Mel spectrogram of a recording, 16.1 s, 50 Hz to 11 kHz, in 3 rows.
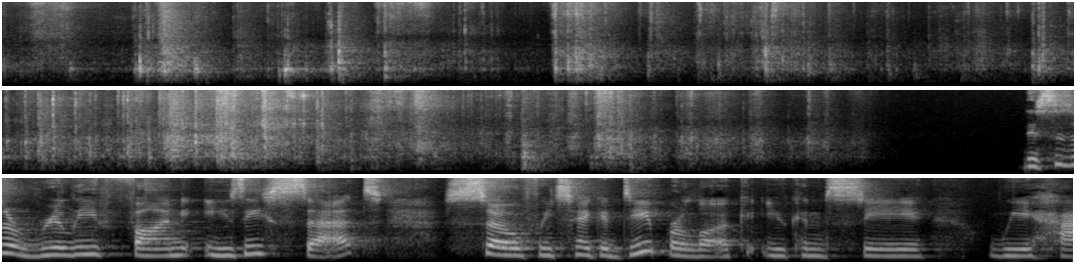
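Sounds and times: plastic packaging crinkling: 0.0s - 9.8s.

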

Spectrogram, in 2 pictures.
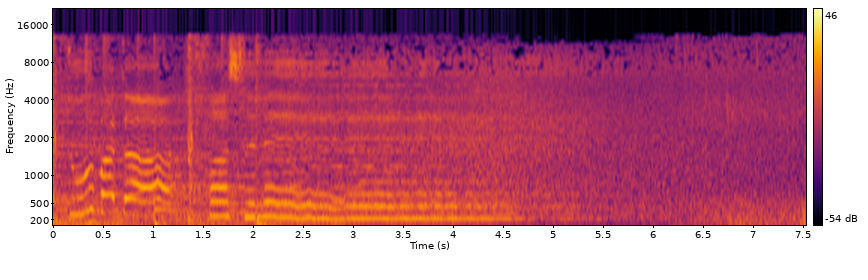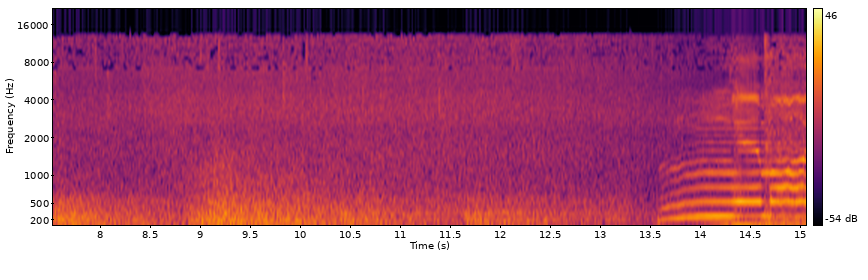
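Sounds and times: steady rain: 2.2s - 15.0s
thunder rumbling: 3.4s - 15.0s.

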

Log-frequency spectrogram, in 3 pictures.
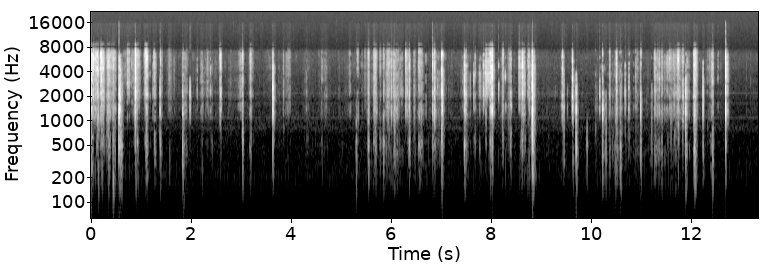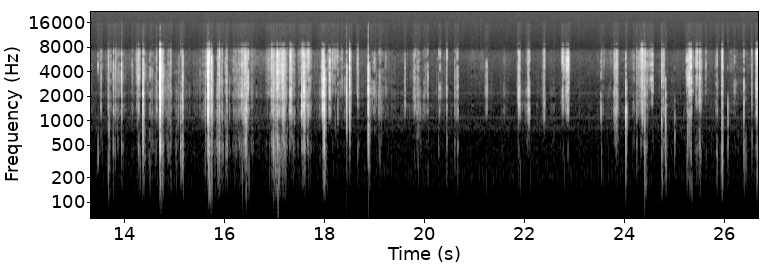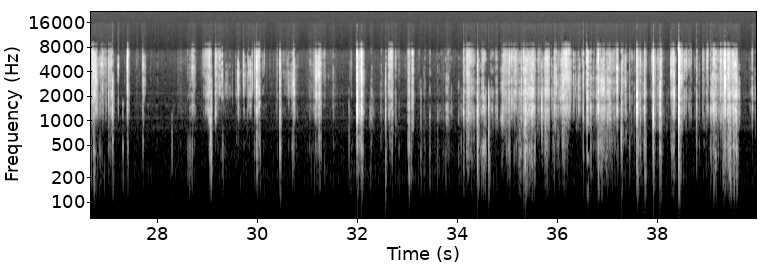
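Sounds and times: paper crinkling and rustling: 0.0s - 4.0s, 28.6s - 39.9s.

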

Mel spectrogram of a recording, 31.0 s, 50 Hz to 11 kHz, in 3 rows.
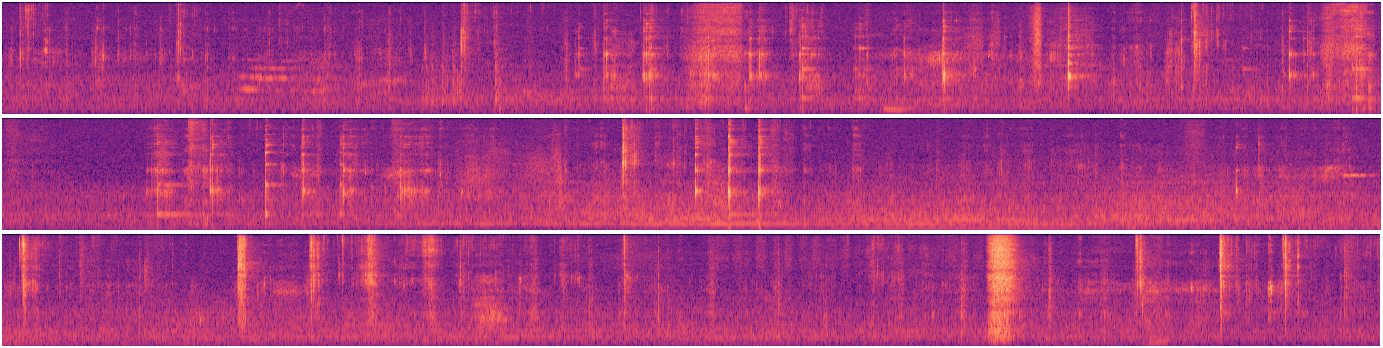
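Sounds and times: chewing: 0.0s - 10.8s, 11.4s - 31.0s
low steady hum: 0.0s - 31.0s
food clinking on ceramic plates: 3.2s - 10.4s, 11.4s - 13.8s.

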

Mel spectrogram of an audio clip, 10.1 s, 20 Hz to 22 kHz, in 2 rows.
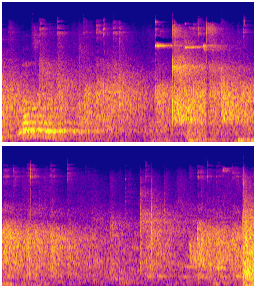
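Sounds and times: high ringing tone: 3.0s - 4.3s.

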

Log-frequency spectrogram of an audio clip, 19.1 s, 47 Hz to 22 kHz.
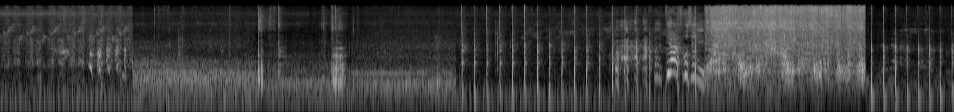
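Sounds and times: low rumble with hum: 2.6s - 9.2s.

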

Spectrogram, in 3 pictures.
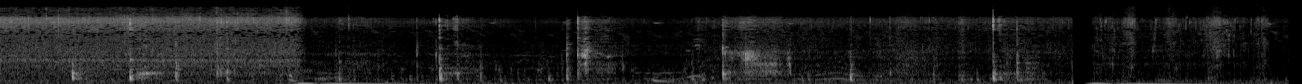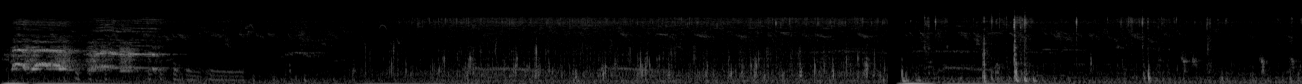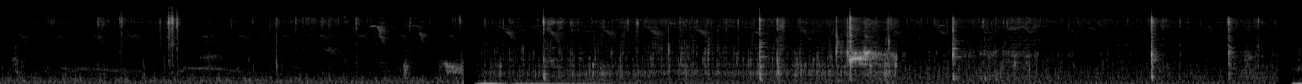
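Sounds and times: metal ladle scraping in wok: 0.5s - 12.3s, 34.4s - 36.6s
rooster crowing: 13.0s - 14.8s.

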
